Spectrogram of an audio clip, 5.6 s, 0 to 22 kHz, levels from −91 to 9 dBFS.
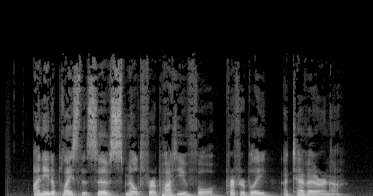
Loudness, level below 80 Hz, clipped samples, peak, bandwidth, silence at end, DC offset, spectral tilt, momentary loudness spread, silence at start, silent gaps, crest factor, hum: -18 LUFS; -36 dBFS; under 0.1%; -2 dBFS; 16 kHz; 0.45 s; under 0.1%; -4.5 dB/octave; 9 LU; 0.5 s; none; 16 dB; none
